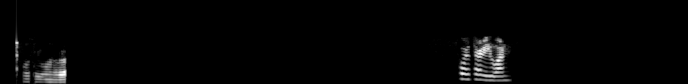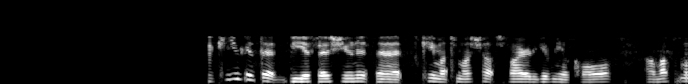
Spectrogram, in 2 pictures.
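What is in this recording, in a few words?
Raleigh Police Southeast District Dispatch, p25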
